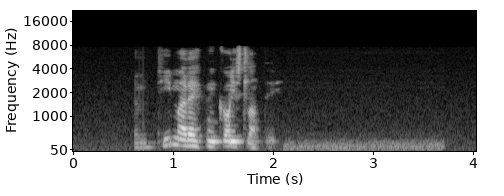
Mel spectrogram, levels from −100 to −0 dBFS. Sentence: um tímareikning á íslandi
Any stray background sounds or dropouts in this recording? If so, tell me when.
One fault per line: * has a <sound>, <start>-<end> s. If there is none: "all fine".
all fine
